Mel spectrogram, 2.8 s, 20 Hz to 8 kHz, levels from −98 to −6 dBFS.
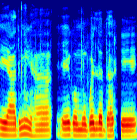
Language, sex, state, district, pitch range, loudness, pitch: Chhattisgarhi, male, Chhattisgarh, Jashpur, 120-130 Hz, -19 LUFS, 125 Hz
